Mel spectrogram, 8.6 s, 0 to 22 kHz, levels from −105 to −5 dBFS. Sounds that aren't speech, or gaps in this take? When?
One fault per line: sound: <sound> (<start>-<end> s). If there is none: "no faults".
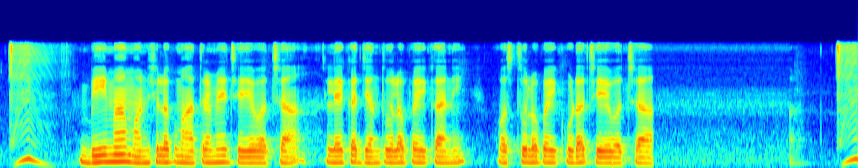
no faults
